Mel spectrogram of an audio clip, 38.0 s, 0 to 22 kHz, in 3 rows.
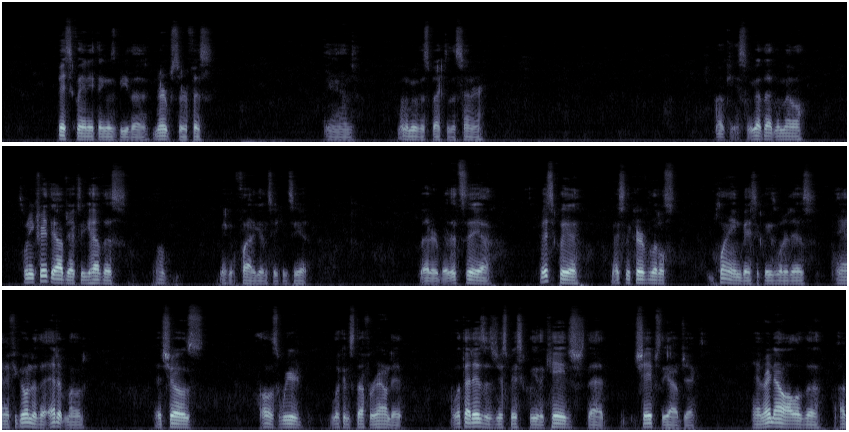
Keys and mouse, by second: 4.5 shift+s, 7.6 shift+s, 15.4-17.2 drag, 17.0-18.2 middle drag, 19.6 middle click, 19.8 KP_Decimal, 25.9 Tab, 29.6 middle click, 36.5-37.5 middle drag, 37.5 a.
